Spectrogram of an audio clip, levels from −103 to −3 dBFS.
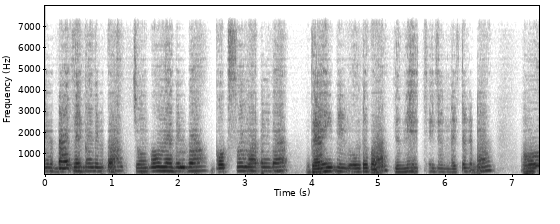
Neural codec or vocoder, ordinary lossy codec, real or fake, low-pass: codec, 44.1 kHz, 0.9 kbps, DAC; none; fake; 7.2 kHz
